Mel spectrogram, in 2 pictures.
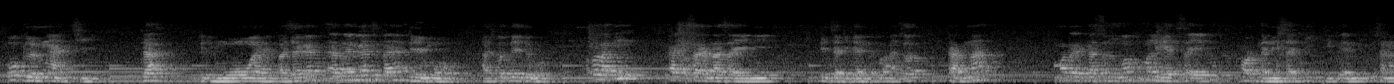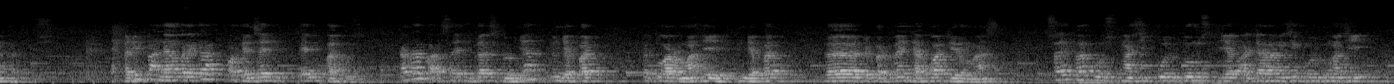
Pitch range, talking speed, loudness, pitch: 145-170 Hz, 140 wpm, -26 LUFS, 155 Hz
